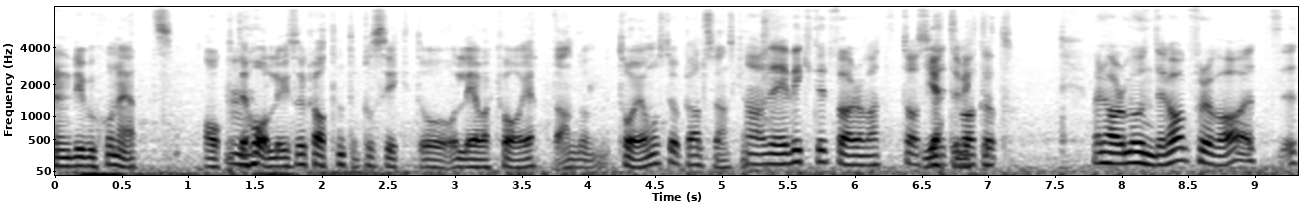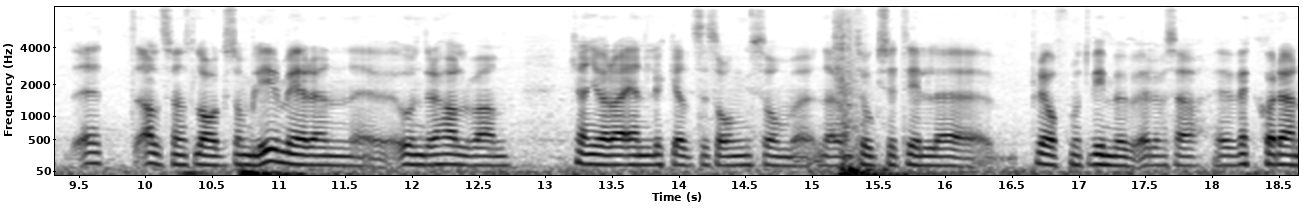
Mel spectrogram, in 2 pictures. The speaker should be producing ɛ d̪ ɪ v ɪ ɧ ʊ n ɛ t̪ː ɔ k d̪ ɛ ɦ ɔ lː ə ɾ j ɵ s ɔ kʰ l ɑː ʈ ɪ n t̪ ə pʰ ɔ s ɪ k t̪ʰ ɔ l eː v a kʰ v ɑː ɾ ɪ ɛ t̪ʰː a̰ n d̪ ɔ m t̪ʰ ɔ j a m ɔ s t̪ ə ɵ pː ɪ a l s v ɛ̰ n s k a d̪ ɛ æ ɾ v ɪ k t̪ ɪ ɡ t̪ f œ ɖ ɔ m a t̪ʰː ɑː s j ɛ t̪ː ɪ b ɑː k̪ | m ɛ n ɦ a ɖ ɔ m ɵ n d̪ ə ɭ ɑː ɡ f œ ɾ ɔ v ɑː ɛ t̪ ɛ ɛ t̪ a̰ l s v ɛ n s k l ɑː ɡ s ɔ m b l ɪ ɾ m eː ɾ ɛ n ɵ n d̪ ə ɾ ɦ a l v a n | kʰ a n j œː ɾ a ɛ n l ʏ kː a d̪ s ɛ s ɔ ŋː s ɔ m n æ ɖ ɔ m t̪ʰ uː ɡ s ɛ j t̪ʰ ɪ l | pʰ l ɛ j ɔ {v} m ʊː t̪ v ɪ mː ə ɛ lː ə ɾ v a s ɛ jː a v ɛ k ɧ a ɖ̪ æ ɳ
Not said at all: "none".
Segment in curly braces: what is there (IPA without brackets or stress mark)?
f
